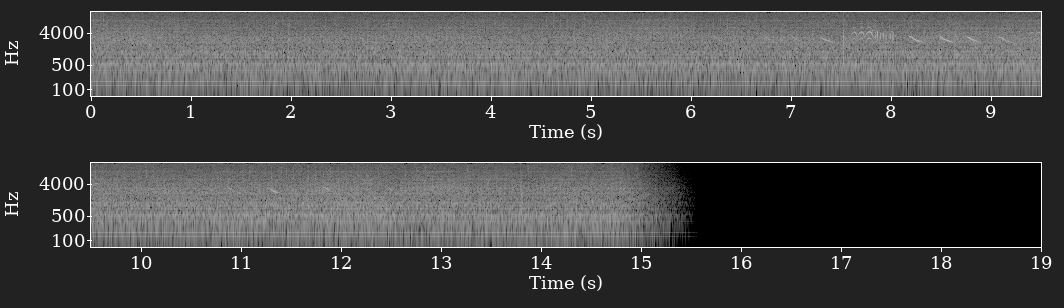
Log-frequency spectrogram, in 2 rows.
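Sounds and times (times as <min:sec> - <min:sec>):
outdoor hiss: 0:00.0 - 0:15.5
bird chirping: 0:07.0 - 0:09.7.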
